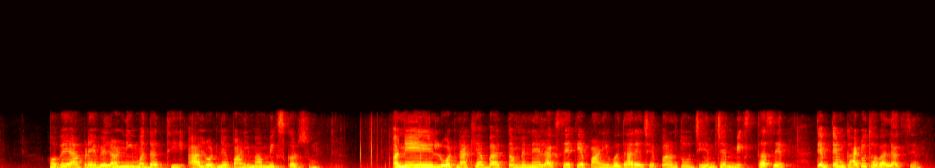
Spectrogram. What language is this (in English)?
Gujarati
